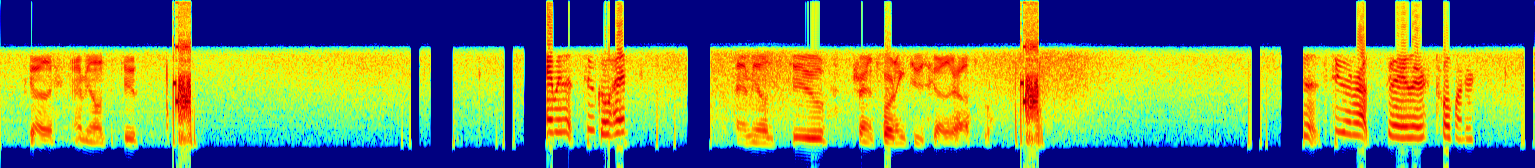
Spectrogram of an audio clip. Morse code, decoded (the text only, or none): none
